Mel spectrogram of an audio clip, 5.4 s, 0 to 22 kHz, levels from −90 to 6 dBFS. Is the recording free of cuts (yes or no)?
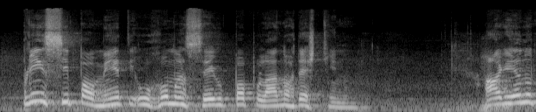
yes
